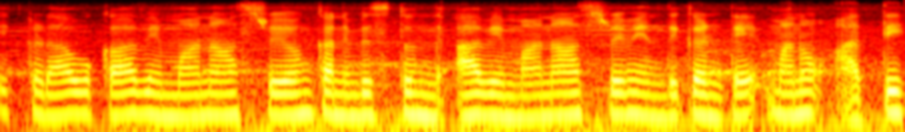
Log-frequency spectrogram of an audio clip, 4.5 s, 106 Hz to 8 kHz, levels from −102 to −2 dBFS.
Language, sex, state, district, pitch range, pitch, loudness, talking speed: Telugu, female, Andhra Pradesh, Krishna, 185-190 Hz, 185 Hz, -17 LUFS, 130 wpm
